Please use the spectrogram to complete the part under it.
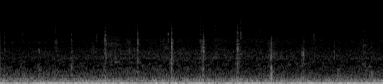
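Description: Runners' footsteps patter close by and pass.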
